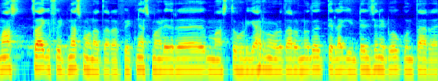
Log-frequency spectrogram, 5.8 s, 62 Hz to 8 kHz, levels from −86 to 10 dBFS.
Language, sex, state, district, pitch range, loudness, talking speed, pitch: Kannada, male, Karnataka, Dharwad, 115-130 Hz, -19 LUFS, 135 wpm, 120 Hz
